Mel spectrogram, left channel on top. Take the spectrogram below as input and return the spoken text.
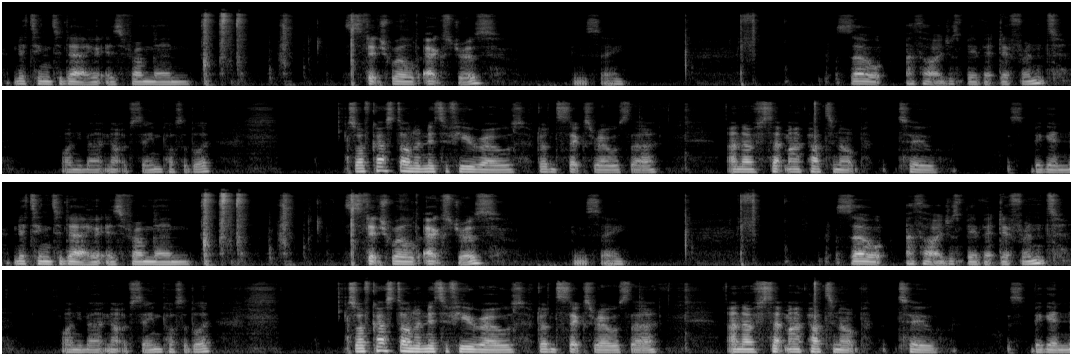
knitting today is from Stitch World Extras, you can see. So I thought it'd just be a bit different, one you might not have seen possibly. So I've cast on and knit a few rows, I've done 6 rows there, and I've set my pattern up to begin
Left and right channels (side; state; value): left; quieter; 4.4 dB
